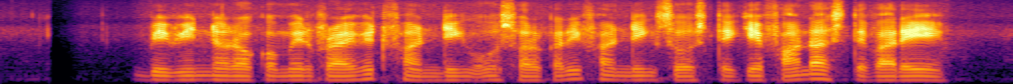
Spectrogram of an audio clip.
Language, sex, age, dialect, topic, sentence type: Bengali, male, 18-24, Standard Colloquial, banking, statement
